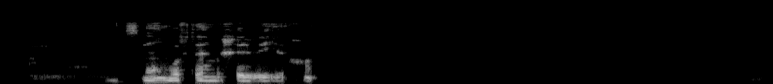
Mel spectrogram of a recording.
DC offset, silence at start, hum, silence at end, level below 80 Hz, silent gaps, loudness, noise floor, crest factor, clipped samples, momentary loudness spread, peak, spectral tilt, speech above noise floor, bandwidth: under 0.1%; 1.1 s; 50 Hz at -60 dBFS; 4.6 s; -64 dBFS; none; -26 LUFS; under -90 dBFS; 22 dB; under 0.1%; 12 LU; -8 dBFS; -5.5 dB/octave; over 64 dB; 7.6 kHz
